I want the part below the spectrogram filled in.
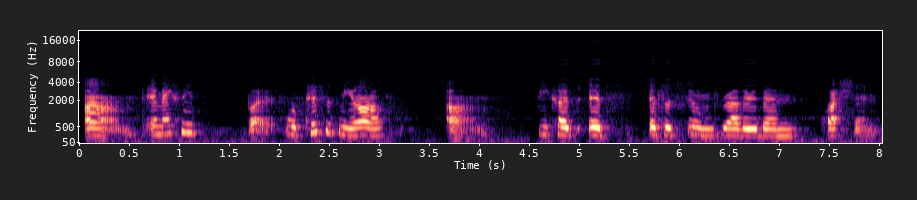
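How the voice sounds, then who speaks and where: A young woman answering an interview in a quick, irritated, outspoken way. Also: on the high side, fairly even intonation, distant mic, narrow, tinny audio.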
